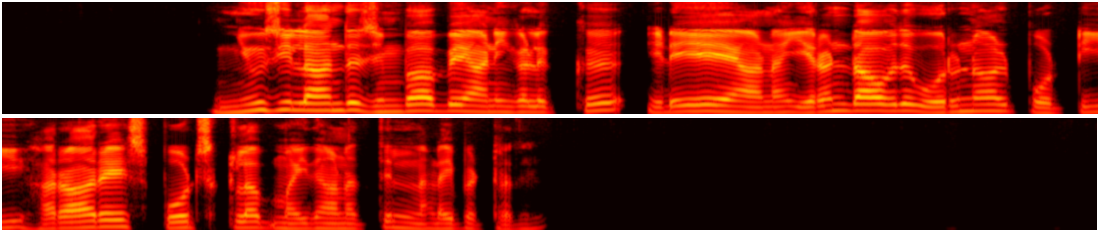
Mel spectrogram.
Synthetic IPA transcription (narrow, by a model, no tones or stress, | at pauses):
njuːs̬ilaːnd̪zɪmbaːbeːɐɳɪɣɐɭɯkːɯɪɽɐjeːjaːnɐɪɾɐɳɖaːʋɐðɯɔɾɯnaːɭpoːʈːiɦɐɾaːɾeːspoːɾʈskɭɐb̚mɐɪðaːnɐt̪ːɪlnɐɽɐɪpɛʈrɐðɯ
